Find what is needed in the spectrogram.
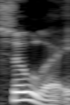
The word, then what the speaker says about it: Schuller: That's Schuller.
